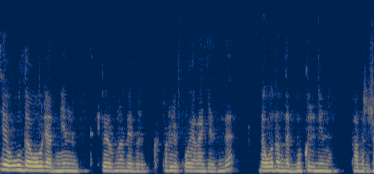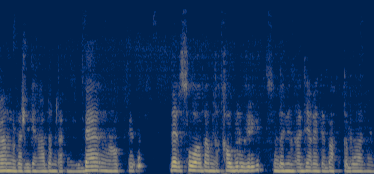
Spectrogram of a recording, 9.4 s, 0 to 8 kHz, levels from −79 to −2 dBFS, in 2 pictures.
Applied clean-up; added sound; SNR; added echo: neural mask model Resemble Enhance denoiser.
